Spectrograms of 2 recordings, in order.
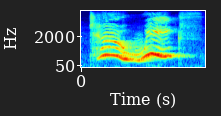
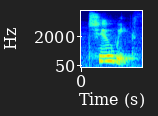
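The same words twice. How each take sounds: First: High, very loud disbelief; shocked outburst. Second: Subdued echo. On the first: Caterpillar realizes how long he must wait, shocked shout. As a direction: explode as the news sinks in. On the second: Caterpillar takes in how long it takes, subdued. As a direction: mumble the news back to yourself. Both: Acted.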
